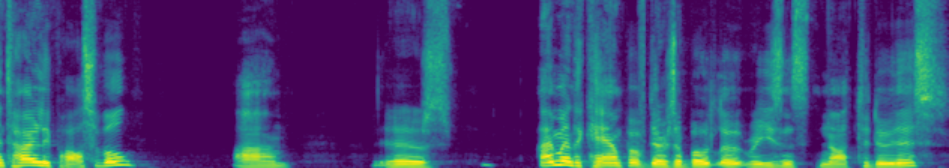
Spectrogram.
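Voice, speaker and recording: A man speaks at a moderate pace in a high pitch with ordinary pitch variation, on a very clean recording with a silent background and a dry, close sound with no echo. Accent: non-native. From Belgium. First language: not English. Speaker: software developer, conference speaker. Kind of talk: conference talk. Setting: stage with audience. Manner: halting, many fillers.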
